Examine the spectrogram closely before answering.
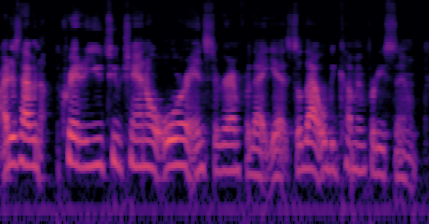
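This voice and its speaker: A woman at a very fast pace. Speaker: YouTuber, movie collector. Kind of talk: casual vlog monologue.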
